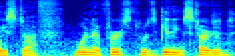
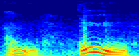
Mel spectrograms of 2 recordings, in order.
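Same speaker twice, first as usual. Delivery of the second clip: surprised; 2 semitones higher, 8 dB louder than usual. Real, not acted. Sudden realization mid-sentence.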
